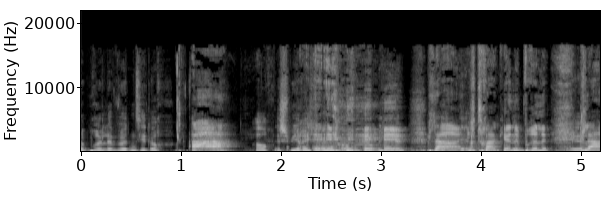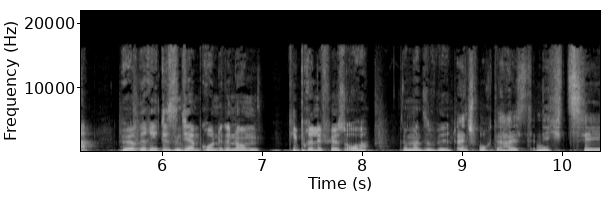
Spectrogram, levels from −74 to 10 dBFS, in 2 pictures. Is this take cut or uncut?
cut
